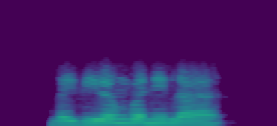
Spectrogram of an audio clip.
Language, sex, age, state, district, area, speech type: Manipuri, female, 60+, Manipur, Churachandpur, urban, conversation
